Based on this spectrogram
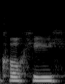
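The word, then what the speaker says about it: コーヒー: But that is ko, and is there a long E in kohi? Kohi, I think, I'm not 100% sure. I have to look that up actually. Kohi. I think actually there's a short one there. I think it's just kohi. Give me a few seconds and I'll look that up. Oh, yeah, no. It's kohi. It's a long E at the end as well.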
